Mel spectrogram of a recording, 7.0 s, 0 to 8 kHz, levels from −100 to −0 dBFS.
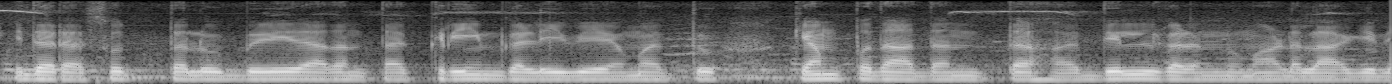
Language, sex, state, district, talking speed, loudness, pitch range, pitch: Kannada, male, Karnataka, Belgaum, 70 wpm, -20 LUFS, 100-105 Hz, 100 Hz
